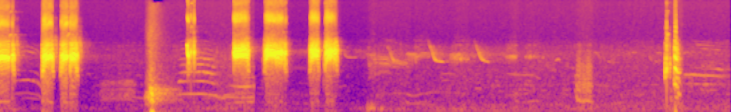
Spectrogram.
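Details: Black francolin voice used to stir a kept bird into calling: loud grating buzzy bursts in quick pairs and triplets, followed by faint chirping notes and one last harsh burst.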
